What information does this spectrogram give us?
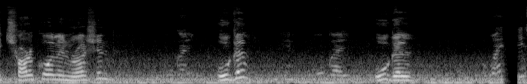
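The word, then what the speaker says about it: уголь: Ugal.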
